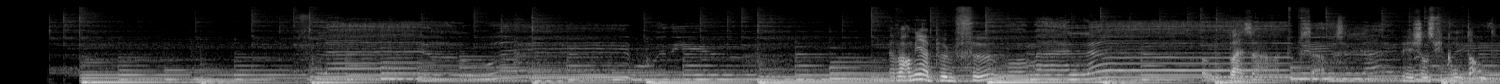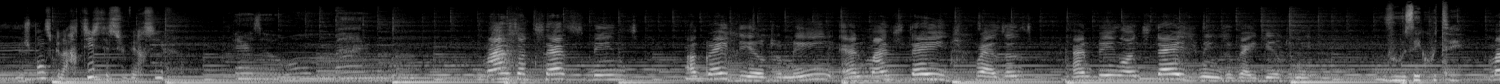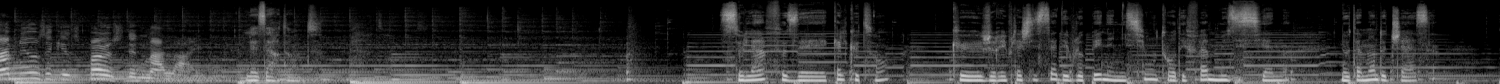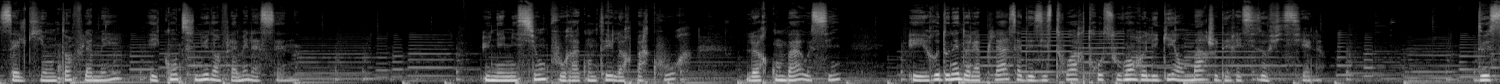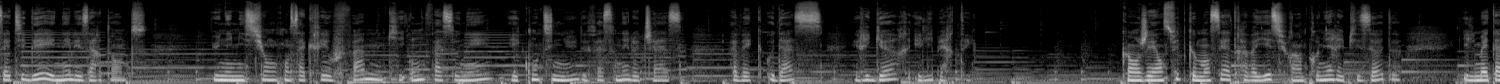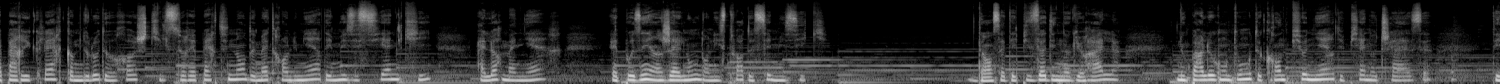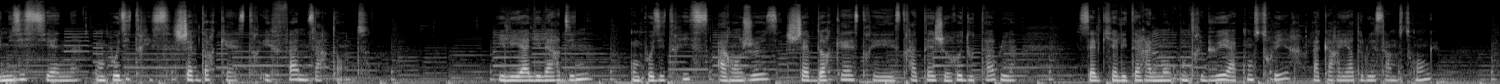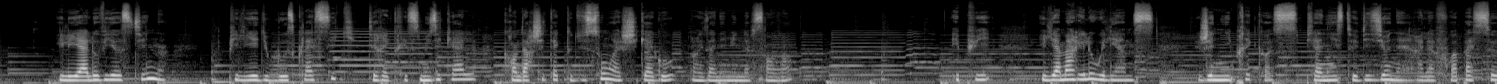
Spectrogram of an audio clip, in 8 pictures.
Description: Une plongée dans l’histoire du genre, à l’écoute de trois instrumentistes féminines qui en ont posé des fondations.
Classique & jazz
